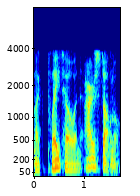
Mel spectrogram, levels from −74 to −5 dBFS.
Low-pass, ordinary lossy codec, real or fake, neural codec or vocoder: 7.2 kHz; AAC, 16 kbps; fake; codec, 16 kHz in and 24 kHz out, 0.4 kbps, LongCat-Audio-Codec, fine tuned four codebook decoder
